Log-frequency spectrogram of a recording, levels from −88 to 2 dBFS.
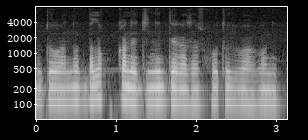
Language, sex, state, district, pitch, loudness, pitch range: Chakma, male, Tripura, Dhalai, 105 Hz, -21 LUFS, 100-110 Hz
